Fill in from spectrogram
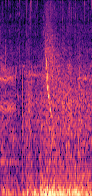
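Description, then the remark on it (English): Detonators tossed onto a ledge above go off as a deep, muffled boom, followed by a sustained low rumble and a brief descending whistle, moderately loud. “We tossed them onto the ledge above and waited for them to go off.”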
